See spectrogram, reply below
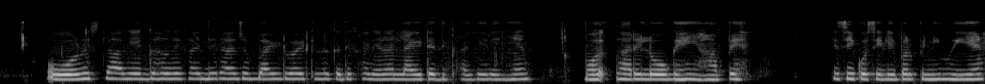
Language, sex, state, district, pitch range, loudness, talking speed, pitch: Hindi, female, Uttar Pradesh, Etah, 235-255 Hz, -29 LUFS, 215 wpm, 240 Hz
